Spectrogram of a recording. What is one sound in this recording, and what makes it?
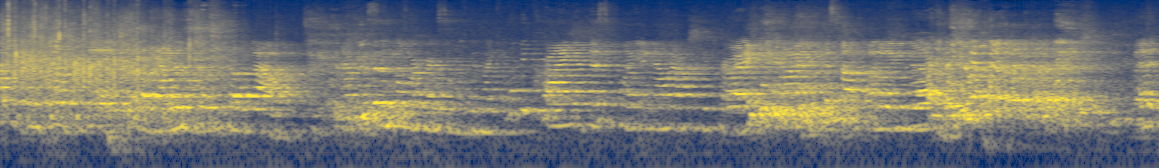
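A group of young women sings together in close harmony, echoing in a large hall.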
